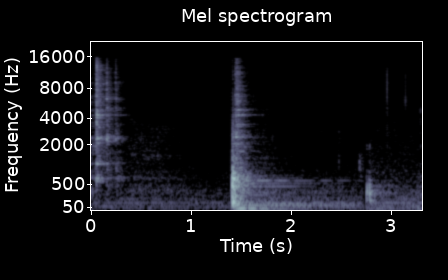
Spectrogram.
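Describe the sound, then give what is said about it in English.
Spoon clinking against glass while a cocktail with thick syrup is stirred: three short, faint chimes spaced apart, each ringing briefly before fading. “But we're gonna stir it. We're gonna stir in that syrup.”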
